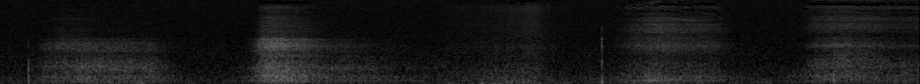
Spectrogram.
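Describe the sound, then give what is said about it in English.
Slow, deep human breathing: a few long, airy breaths that swell and fade in an even rhythm, soft and quiet with no talking. “Okay, deep breaths. I'll take deep breaths.”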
